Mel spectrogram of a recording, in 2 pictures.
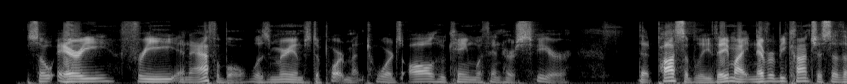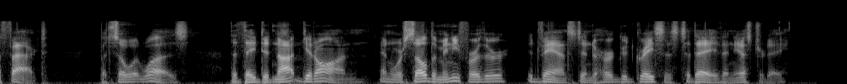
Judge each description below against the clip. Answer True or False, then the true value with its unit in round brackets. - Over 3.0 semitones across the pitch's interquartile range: True (4.2 semitones)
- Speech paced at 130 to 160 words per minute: False (175 wpm)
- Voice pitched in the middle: False (115 Hz)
